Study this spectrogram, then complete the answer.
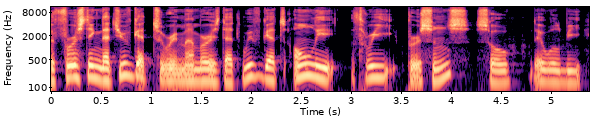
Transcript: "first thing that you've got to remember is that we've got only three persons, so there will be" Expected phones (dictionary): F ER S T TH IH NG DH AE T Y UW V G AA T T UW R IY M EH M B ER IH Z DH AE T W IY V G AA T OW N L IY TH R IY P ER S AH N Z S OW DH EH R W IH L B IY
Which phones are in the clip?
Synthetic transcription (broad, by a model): F ER S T TH IH NG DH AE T Y UW V G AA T T UW R IY M EH M B ER IH Z DH AE T W IY V G AA T OW N L IY TH R IY P ER S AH N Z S OW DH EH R W IH L B IY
